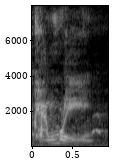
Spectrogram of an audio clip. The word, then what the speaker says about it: Camry: หอม จริง ๆ ยัง ไง อ่ะ Camry Camry ออก เสียง แบบ ฝรั่ง ถ้า คน ไทย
